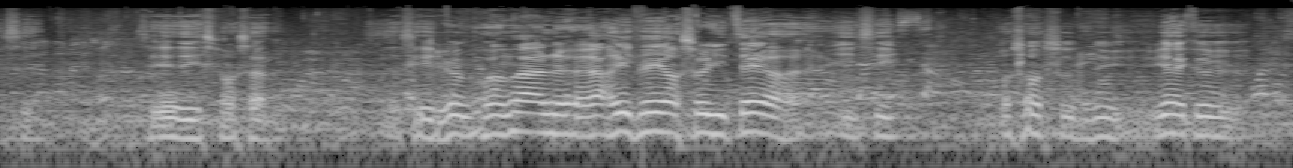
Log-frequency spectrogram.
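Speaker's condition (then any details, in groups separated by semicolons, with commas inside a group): Parkinson's disease; pesticide exposure over 27 years at Coralis Cooperative, skin and inhalation, weakened bones, pronounced stooped posture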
